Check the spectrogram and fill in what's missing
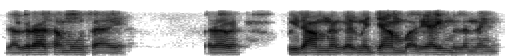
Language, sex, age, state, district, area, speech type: Sindhi, male, 30-45, Gujarat, Surat, urban, conversation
